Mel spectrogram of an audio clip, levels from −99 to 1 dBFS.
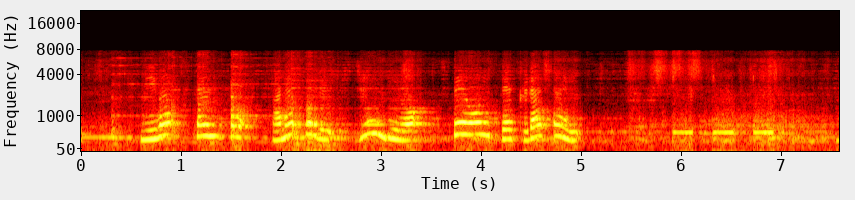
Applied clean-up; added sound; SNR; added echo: neural separator model SepFormer DNS4.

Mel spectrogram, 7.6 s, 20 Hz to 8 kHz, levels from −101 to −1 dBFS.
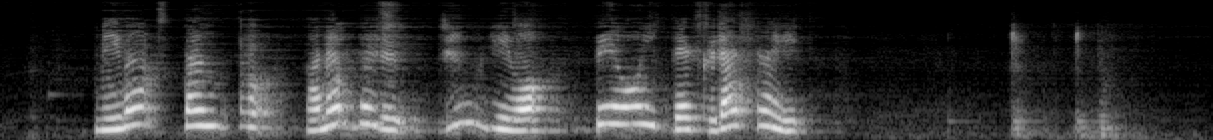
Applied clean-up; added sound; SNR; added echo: neural mask model DeepFilterNet 3.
